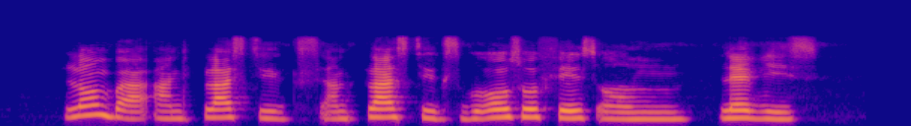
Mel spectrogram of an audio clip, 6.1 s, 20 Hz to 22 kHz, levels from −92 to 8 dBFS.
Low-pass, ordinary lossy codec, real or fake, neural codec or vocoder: none; none; fake; codec, 16 kHz, 2 kbps, FunCodec, trained on Chinese and English, 25 frames a second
